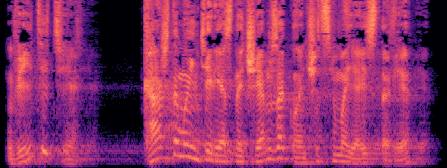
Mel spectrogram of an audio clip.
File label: reconnect ru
